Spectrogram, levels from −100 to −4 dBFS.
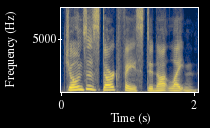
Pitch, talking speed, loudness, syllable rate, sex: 210 Hz, 175 wpm, -16 LUFS, 4.2 syllables/s, female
